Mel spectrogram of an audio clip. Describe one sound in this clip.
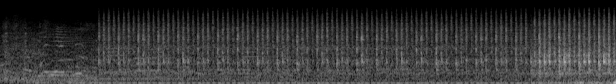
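A tractor engine idles with a steady chugging.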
